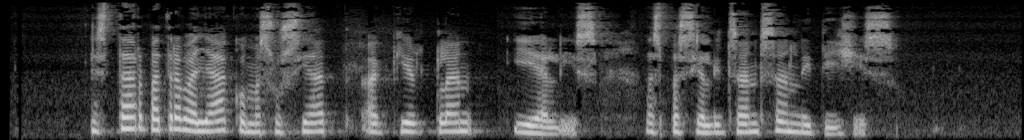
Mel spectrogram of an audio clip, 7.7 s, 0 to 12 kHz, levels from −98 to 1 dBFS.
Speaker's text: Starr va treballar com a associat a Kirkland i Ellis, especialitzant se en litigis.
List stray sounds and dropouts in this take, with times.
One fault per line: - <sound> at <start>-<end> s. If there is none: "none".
none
